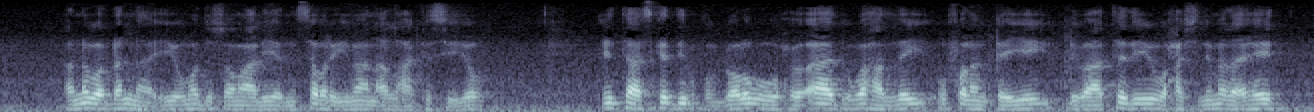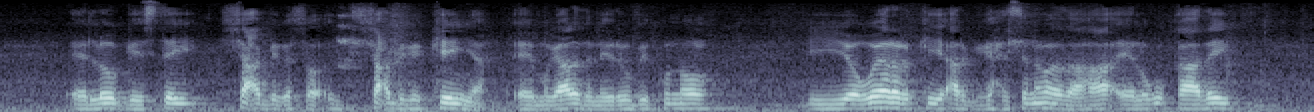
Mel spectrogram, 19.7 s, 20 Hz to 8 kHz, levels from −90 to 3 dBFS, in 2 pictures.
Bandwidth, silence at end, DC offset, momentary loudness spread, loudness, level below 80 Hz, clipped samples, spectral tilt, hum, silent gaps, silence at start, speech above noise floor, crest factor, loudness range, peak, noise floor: 8 kHz; 0 s; 0.3%; 12 LU; -20 LUFS; -42 dBFS; under 0.1%; -8 dB/octave; none; none; 0 s; 20 dB; 18 dB; 5 LU; -2 dBFS; -39 dBFS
